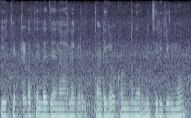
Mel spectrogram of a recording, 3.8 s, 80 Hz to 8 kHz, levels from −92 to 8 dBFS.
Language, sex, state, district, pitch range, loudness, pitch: Malayalam, male, Kerala, Kollam, 120-125 Hz, -16 LUFS, 120 Hz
